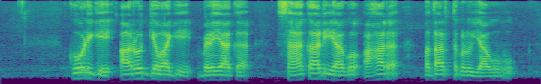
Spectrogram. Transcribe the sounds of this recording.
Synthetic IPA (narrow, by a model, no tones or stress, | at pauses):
koːɭiɡe̞aːɾoːɡjɐʋaːɡibɛɭɛjaːkɐ̰ | sɐɦɐkaːɾiːjaːɡoːʔaːɦaːɾɐ̰ | pɐd̪aːɾt̪ʰɐɡɐɭujaːʋuʋṵ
